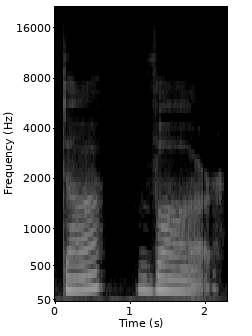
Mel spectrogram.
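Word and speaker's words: דבר: and you're going to pronounce it this way. Duh. So duh. Then you have v. And then a va. Then you have a r sound r dvar dvar and that's how you pronounce the word and this word means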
